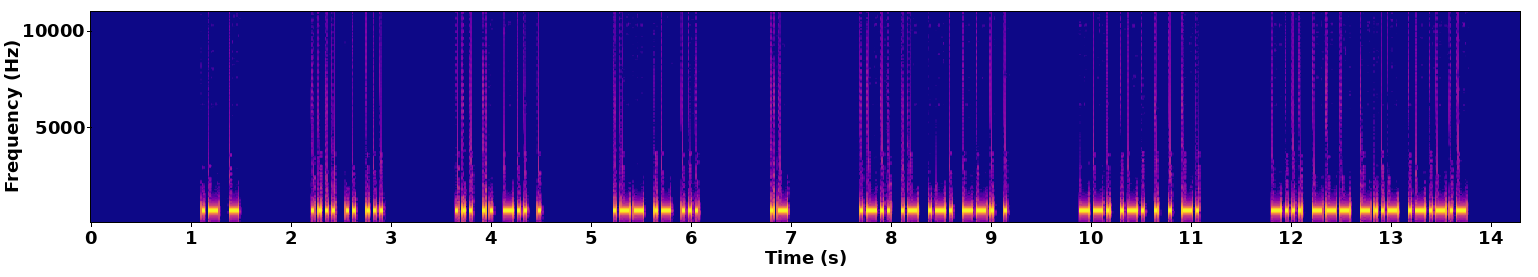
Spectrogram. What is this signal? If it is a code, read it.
Morse code, heard as a keyed tone, about 34 wpm, 700 Hz. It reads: AT HIS SIDE WAS A LARGE GREEN BOX.
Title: 3x Word-Spacing - Sentences from Top 500 Words - 35wpm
